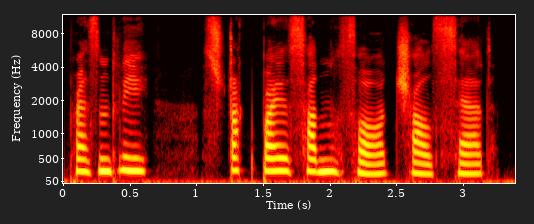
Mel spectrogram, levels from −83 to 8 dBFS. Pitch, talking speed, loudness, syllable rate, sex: 225 Hz, 140 wpm, -16 LUFS, 4.4 syllables/s, female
